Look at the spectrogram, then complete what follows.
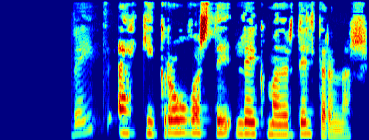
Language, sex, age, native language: Icelandic, female, 20-29, Icelandic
